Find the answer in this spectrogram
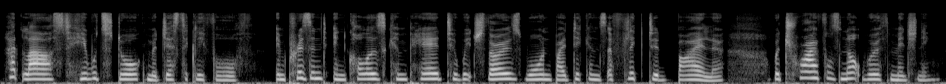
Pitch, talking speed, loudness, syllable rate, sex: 235 Hz, 150 wpm, -19 LUFS, 5.1 syllables/s, female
